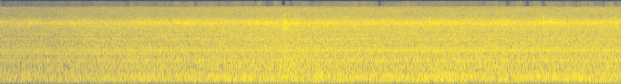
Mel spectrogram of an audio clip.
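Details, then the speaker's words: Cheap MIG welder cooling fan, earlier dragging and sluggish after under two hours' use: smooth, steady airy hum at even speed; fan running normally. "But I can't say that I noticed it on when the fan was sluggish. That fan's just humming along."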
